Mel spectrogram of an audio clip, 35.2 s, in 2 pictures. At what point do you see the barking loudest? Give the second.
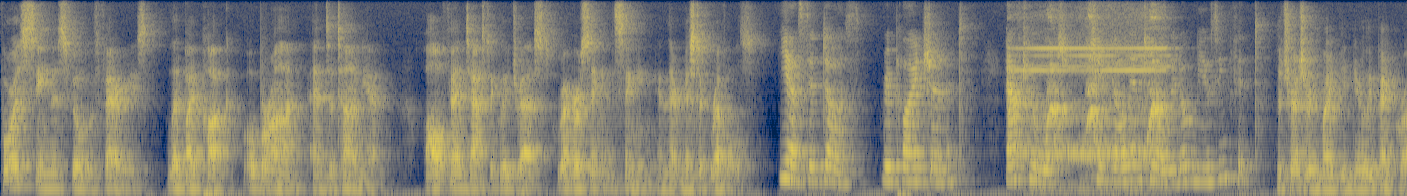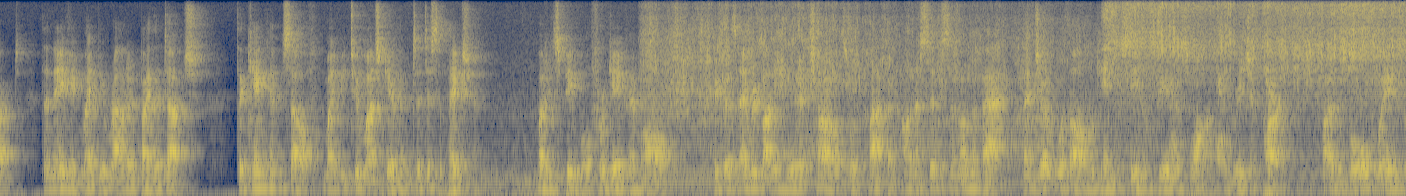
14 s.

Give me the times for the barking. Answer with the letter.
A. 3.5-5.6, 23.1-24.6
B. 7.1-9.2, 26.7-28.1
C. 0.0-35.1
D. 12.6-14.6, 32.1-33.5
D.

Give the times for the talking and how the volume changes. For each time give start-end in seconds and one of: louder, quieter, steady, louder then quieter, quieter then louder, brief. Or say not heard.
0.0-35.1 steady.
